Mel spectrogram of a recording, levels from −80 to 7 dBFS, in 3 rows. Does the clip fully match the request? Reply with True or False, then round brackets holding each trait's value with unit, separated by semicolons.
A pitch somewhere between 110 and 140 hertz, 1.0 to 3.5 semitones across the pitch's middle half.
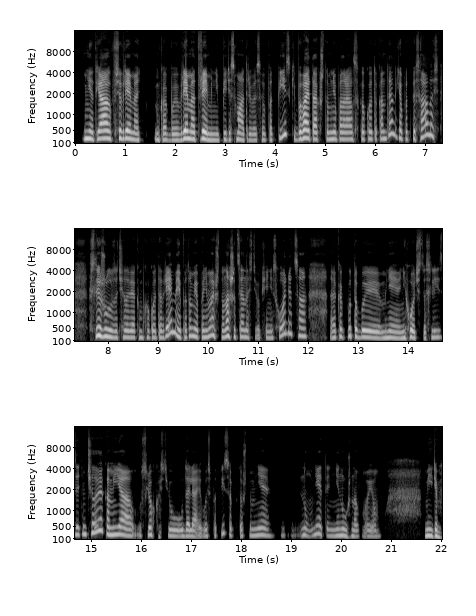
False (215 Hz; 3.2 semitones)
